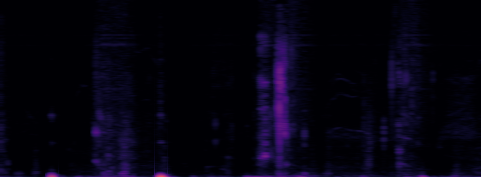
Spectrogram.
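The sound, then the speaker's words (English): Crisp bites and chewing on a party snack from a supermarket Christmas selection, a few faint crunches spaced out with soft mouth sounds between, quiet overall and without talk. “I feel a little bit guilty about eating them, but they are usually delicious, but I've never really had this. So let's tuck in and see what you think.”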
